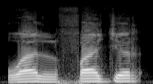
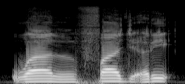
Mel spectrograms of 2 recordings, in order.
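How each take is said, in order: First: The phrase ends on a bare consonant. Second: The phrase ends with a final vowel sound. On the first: The reading stops at this word. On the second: The reading continues into the next word.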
